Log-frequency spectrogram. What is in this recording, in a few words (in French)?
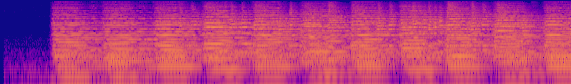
Trompette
